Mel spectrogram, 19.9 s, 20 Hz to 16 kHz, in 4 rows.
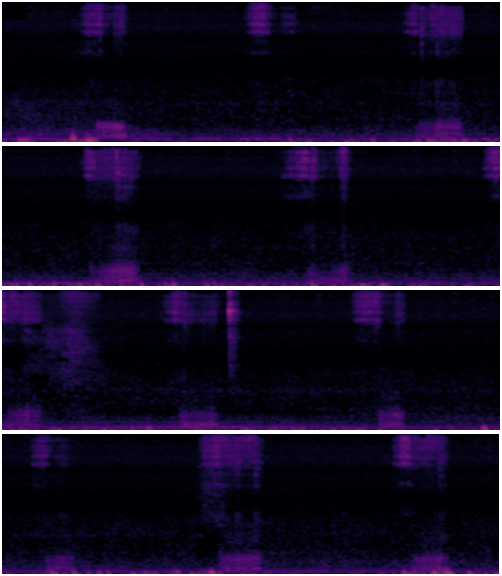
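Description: A sleeping dog snores rhythmically, about 32 breaths a minute, over a steady low background hum.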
